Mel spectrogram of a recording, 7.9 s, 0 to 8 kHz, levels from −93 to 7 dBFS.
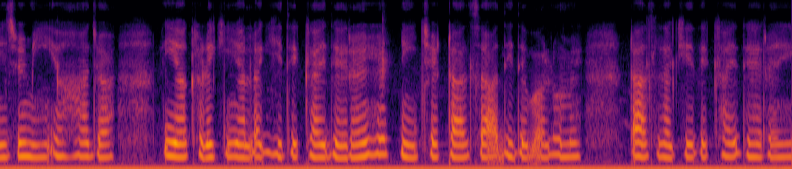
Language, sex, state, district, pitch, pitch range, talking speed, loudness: Hindi, female, Uttar Pradesh, Hamirpur, 235 Hz, 225-245 Hz, 135 wpm, -27 LUFS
